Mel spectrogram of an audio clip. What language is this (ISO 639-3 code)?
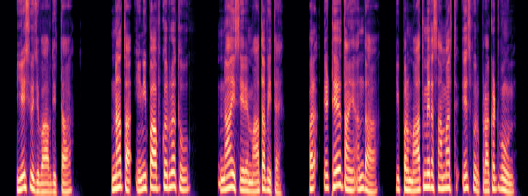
gbk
